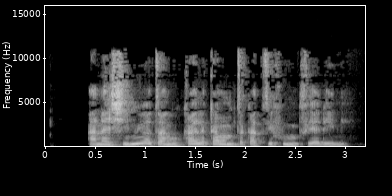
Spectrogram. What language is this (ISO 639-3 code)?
swa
